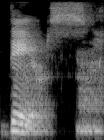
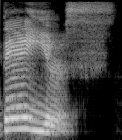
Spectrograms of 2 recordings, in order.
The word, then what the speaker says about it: theirs: The bicycle is theirs. Otra pronunciación. No se dice theirs. Se dice con E nada más. Theirs.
